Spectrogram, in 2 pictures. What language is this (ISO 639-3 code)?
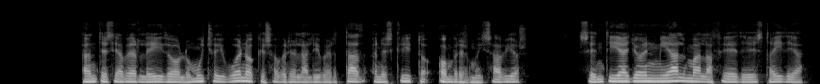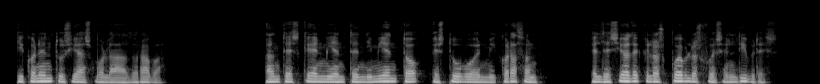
spa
